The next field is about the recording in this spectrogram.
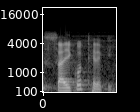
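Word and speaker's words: psychotherapy: तो पी जो है इसमें जो है हमारा साइलेंट है, बोलने में साइलेंट हो जाए।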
